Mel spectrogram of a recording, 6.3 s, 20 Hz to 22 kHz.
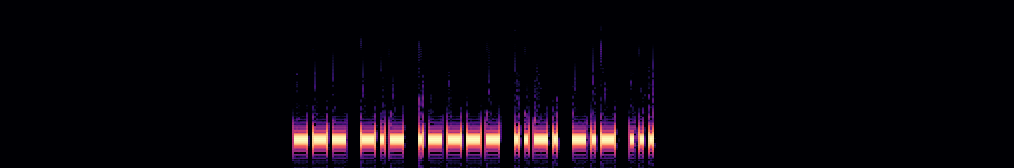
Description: Morse code, heard as a keyed tone, about 37 wpm, 700 Hz. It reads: OK1FKS
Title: DXCC-100 Call Signs - 6 Characters - Repeated 2x - 40wpm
